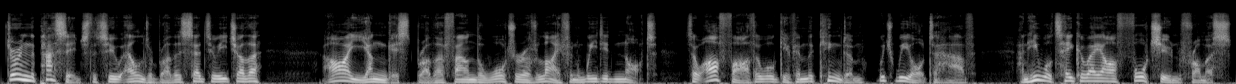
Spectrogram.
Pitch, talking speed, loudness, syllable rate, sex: 120 Hz, 220 wpm, -20 LUFS, 5.5 syllables/s, male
